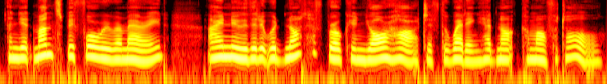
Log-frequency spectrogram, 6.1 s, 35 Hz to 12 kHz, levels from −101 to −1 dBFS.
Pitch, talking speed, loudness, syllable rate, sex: 205 Hz, 255 wpm, -19 LUFS, 5.8 syllables/s, female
